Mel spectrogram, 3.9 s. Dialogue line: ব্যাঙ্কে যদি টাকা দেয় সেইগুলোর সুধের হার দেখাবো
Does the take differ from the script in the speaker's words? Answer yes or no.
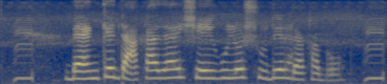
yes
